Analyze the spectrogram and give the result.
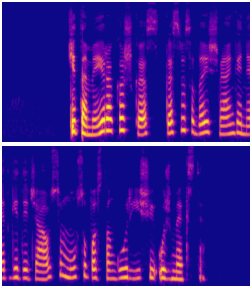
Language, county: Lithuanian, Klaipėda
